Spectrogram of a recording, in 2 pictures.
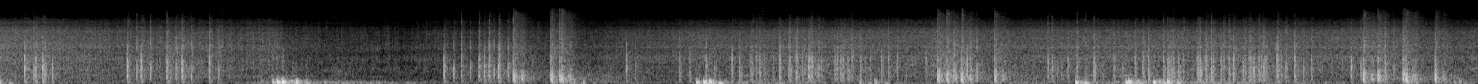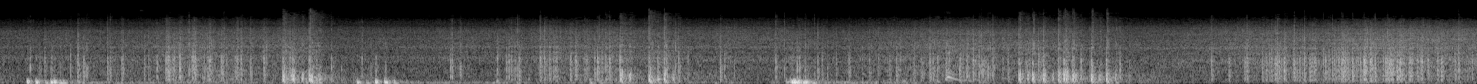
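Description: Fireworks display: aerial shells bursting with deep booms every few seconds and many sharp bangs, over a continuous crackling of falling sparks that sounds like heavy rain. Toward the end the bangs stop and only the crackle goes on.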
